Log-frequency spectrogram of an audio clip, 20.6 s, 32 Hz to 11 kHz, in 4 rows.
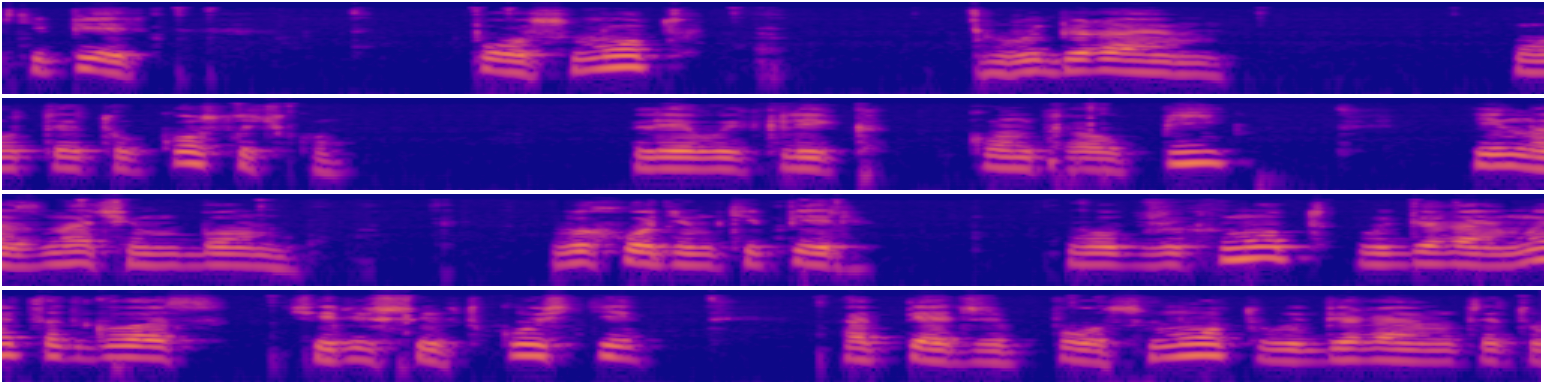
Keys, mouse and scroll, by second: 0.9 click, 2.5 scroll up 1, 2.7 middle click, 2.7-3.8 scroll down 1, 4.5 middle click, 6.1 click, 8.8 ctrl+p, 11.4 middle click, 12.0 middle click, 13.2 click, 15.2 click, 16.5 shift+click.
